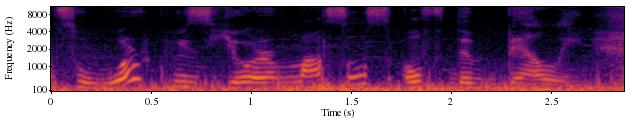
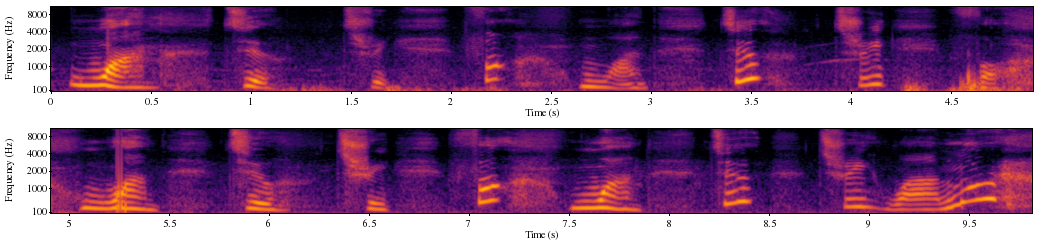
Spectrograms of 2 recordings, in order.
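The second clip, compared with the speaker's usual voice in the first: loud, punchy dance-class count; counting the beat; 4 dB louder than usual. Shown as a demonstration. Dance teacher counts students through the moves. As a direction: call each count to the class.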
